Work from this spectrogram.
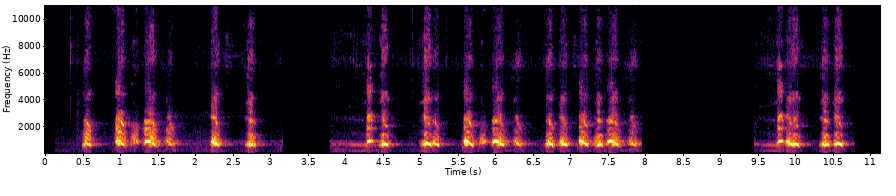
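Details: Several puppies, eight in all, yipping in quick clustered bursts separated by silent gaps of about a second or more.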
